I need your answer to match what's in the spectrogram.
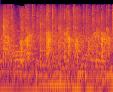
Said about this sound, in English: Man, but clap it up for all the producers that came up and played some beat just now.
